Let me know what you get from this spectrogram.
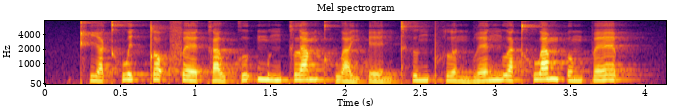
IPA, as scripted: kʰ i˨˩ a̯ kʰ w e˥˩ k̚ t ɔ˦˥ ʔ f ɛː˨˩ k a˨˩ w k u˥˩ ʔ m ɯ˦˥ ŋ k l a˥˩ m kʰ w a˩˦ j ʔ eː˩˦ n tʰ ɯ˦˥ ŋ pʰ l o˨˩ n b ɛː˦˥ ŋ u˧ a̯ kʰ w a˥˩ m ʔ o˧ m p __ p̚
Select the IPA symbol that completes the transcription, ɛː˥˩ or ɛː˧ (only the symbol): ɛː˥˩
